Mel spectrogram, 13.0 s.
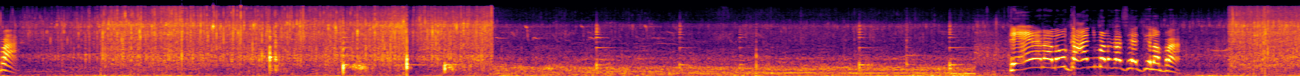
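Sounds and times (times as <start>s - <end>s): food sizzling in hot oil: 0.0s - 11.1s, 11.8s - 13.0s
metal spatula knocking pan: 3.4s - 4.8s, 8.5s - 9.8s.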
